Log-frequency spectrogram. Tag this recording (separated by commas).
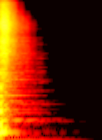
Drum, Music, Snare drum, Percussion, Musical instrument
